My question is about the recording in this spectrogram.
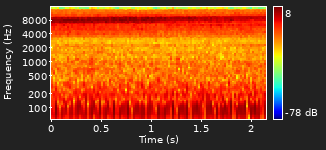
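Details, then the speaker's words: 1994 Ram 1500, bought new: low idle with slightly uneven, lumpy pulse and a little thump that rises with RPM; running rough, suspected vacuum leak or possibly distributor cap, not engine knock. "Little rough sounding. Ain't going to lie. Sounded a little funky at first, but sounds like it's got a vacuum leak."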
